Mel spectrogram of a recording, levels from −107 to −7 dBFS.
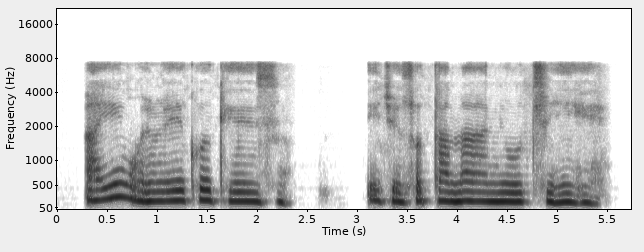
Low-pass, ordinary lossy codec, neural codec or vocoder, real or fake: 7.2 kHz; none; codec, 16 kHz, 2 kbps, FunCodec, trained on Chinese and English, 25 frames a second; fake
